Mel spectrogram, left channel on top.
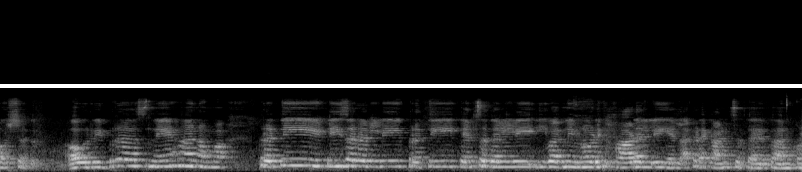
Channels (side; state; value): left; silent; 64 dB below the other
